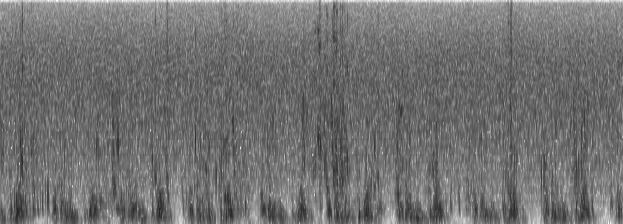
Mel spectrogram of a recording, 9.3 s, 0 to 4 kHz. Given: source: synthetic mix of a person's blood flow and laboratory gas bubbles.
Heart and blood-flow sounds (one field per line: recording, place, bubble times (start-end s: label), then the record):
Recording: Doppler ultrasound of blood flow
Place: precordium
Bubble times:
0.00-0.07 s: bubbles
0.17-0.77 s: bubbles
1.01-1.09 s: bubbles
1.42-1.84 s: bubbles
1.98-2.10 s: bubbles
2.25-2.65 s: bubbles
2.72-2.83 s: bubbles
2.89-3.79 s: bubbles
3.97-4.05 s: bubbles
4.50-4.64 s: bubbles
4.67-5.25 s: bubbles
5.50-5.79 s: bubbles
5.88-6.05 s: bubbles
6.38-6.66 s: bubbles
6.73-6.79 s: bubbles
6.84-7.19 s: bubbles
7.50-7.78 s: bubbles
8.08-8.26 s: bubbles
8.51-8.93 s: bubbles
9.14-9.21 s: bubbles
From the record:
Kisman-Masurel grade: 242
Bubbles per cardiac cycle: several, 3 to 8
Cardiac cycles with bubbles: 100%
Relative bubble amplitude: moderate (0.250 to 0.450)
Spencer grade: 3 (all of the cardiac periods contain showers or single bubble signals, but not dominating or overriding the cardiac motion signals)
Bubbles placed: anywhere in the cardiac cycle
